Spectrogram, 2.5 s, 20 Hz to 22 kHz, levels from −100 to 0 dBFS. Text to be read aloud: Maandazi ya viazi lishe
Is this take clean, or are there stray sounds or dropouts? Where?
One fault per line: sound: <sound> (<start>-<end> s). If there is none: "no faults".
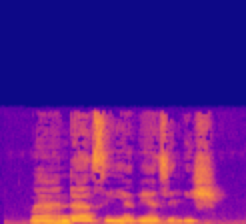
no faults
